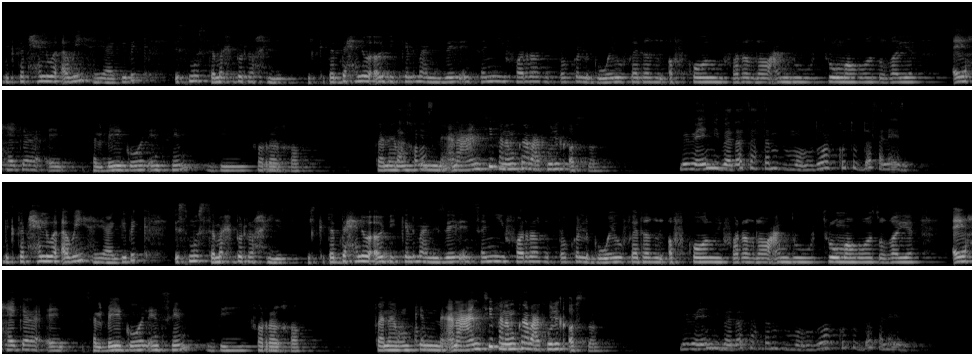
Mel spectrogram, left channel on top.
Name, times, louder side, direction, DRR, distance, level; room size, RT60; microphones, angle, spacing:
voice 1, 0.0-12.7 13.4-15.7, right 4 dB, 50° right, 0.4 m, -32 dB
voice 2, 13.6-14.3 16.5-18.8, left 5 dB, 75° left, 0.5 m, -38 dB
7.9 x 6.6 x 2.7 m
head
